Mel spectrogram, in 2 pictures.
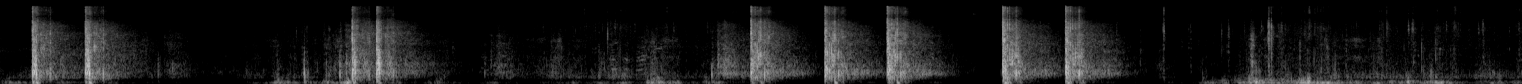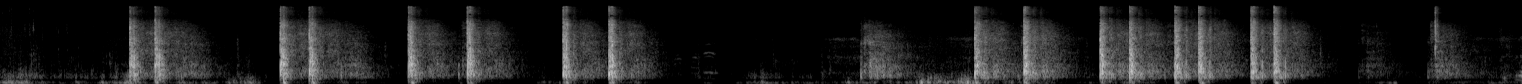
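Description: Pistol shots fired mostly in quick pairs, in bursts of several shots with pauses of a few seconds between them, each shot sharp and followed by a short echo.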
